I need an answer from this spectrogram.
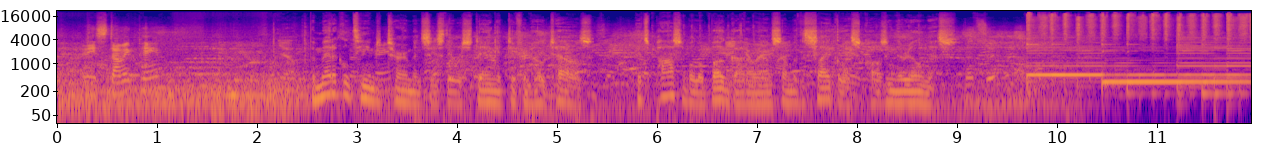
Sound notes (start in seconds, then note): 2.5 voiceover; 9.7 upbeat music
